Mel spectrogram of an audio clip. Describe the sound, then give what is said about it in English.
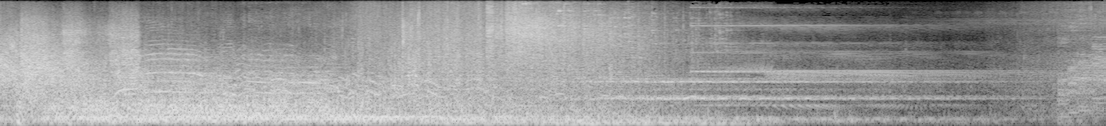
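A loud, sudden blast erupts with a crackling burst as lightning strikes a boat carrying a large copper ball during a thunderstorm and the boat explodes, then a long rumbling roar that slowly fades while eerie sustained tones ring out afterward. “The lightning struck, the boat exploded”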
